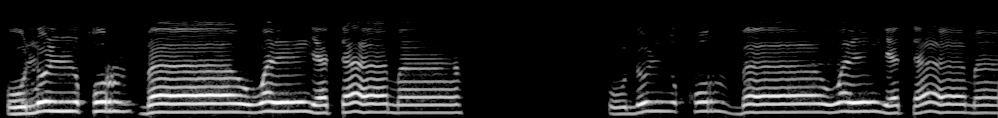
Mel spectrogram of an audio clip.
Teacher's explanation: Sebab lam itu bertanda sukun. Qurba dua harakat. Wa abaikan hamzah wasal. Yata dua harakat. Ma dua harakat.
